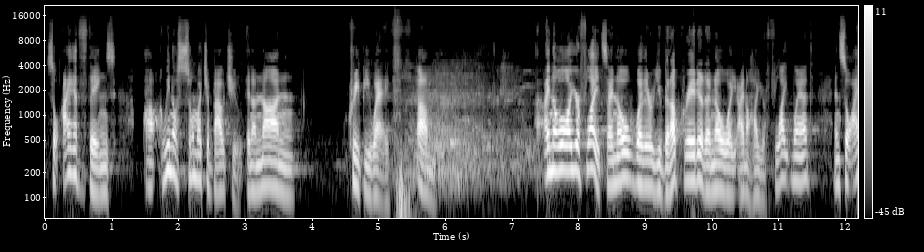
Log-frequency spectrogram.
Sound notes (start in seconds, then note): 5.5 laugh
